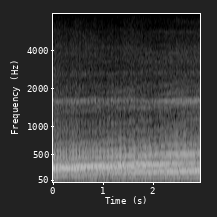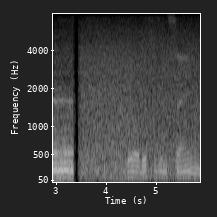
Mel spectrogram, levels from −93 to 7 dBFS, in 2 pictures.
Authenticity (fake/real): fake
